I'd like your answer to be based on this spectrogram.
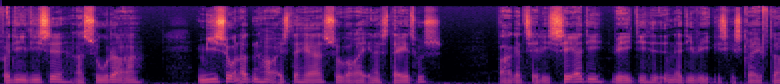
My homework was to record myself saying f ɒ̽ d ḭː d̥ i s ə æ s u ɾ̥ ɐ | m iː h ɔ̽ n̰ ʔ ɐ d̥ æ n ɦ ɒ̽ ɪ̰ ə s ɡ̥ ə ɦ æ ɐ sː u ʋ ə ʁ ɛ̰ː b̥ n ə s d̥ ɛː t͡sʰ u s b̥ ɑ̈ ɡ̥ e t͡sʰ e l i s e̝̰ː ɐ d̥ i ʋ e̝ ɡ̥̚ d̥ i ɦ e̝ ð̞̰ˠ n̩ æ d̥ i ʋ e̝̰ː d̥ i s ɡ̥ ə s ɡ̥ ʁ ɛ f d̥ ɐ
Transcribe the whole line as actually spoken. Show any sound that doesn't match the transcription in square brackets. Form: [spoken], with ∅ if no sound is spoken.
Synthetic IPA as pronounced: f ɒ̽ d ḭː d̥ i s ə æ s u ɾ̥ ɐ | m iː [s] ɔ̽ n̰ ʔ ɐ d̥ [e] n ɦ ɒ̽ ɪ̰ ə s [d̥] ə ɦ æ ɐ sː u ʋ ə ʁ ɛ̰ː [∅] n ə s d̥ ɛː t͡sʰ u s b̥ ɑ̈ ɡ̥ [æ] t͡sʰ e l i s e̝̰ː ɐ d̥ i ʋ e̝ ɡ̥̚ d̥ i ɦ e̝ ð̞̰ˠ n̩ æ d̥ i ʋ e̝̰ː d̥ i s ɡ̥ ə s ɡ̥ ʁ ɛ f d̥ ɐ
